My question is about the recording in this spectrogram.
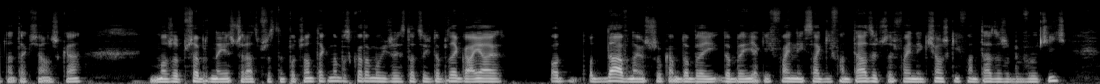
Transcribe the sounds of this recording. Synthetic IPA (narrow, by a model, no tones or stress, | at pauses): pnat̪akɕɔ̰̃w̃ʂka | mɔʐɛpʂɛbɾnɛjɛʂt͡ʂɛɾaspʂɛst̪ɛnpɔt͡ʂɔnt̪ɛknɔbɔskɔɾɔmuvʲiʐɛjɛst̪ːɔt̪sɔʑd̪ɔbɾɛɡɔaja | ɔɔd̪ːavnajuʂʂuka̰md̪ɔbɾɛjd̪ɔbɾɛja̰kʲeɕfajnɛjsaɡʲifant̪azɘt͡ʃt͡ʂɨ̥t̪ɛʂfajnɛjkɕɔ̃w̃ʂkʲifant̪azɘʐɛbɘvɾut͡ɕit͡ɕ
